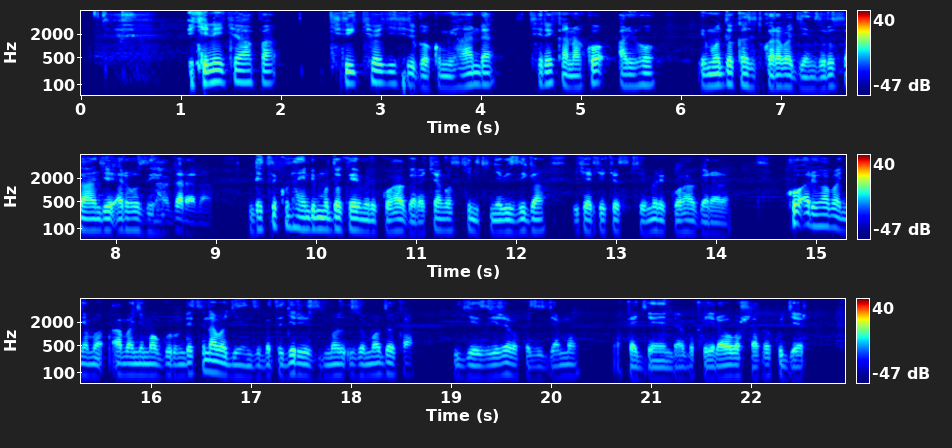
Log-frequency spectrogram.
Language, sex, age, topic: Kinyarwanda, male, 18-24, government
